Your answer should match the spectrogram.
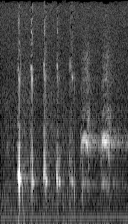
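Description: raven calling

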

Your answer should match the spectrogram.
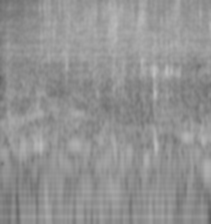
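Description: water running

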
